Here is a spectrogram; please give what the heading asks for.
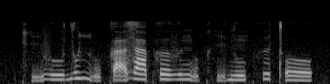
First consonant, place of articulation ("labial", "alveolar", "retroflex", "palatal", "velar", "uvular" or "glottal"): velar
